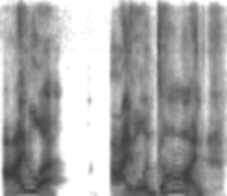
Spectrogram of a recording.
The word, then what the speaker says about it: Isla Dawn: and Isla Dawn now Michael Cole kept saying her name wrong uh it's Isla Isla Don uh so for those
